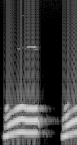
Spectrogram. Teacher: Cara bacanya adalah hak domirnya dibaca 2 ketukan. Hu, ya, seperti itu. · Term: mad silah qasirah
